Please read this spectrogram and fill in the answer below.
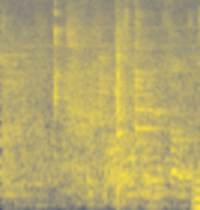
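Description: Gym room background of distant voices, with a couple of light metallic clinks about half a second and a second in.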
